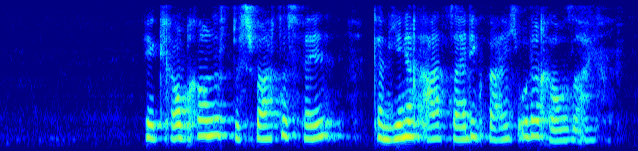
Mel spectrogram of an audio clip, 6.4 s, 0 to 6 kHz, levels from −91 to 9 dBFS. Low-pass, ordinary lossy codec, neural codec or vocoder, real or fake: 5.4 kHz; AAC, 48 kbps; codec, 16 kHz, 4 kbps, FreqCodec, smaller model; fake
